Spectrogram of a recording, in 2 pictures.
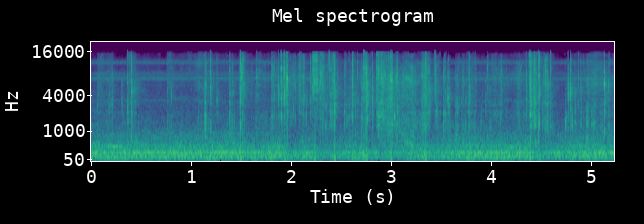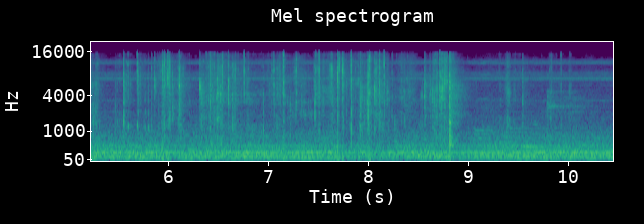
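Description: A foil hockey-card pack wrapper being torn open and crinkled by hand. Many short crackles, busiest in the first half, with one louder crackle near the end.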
